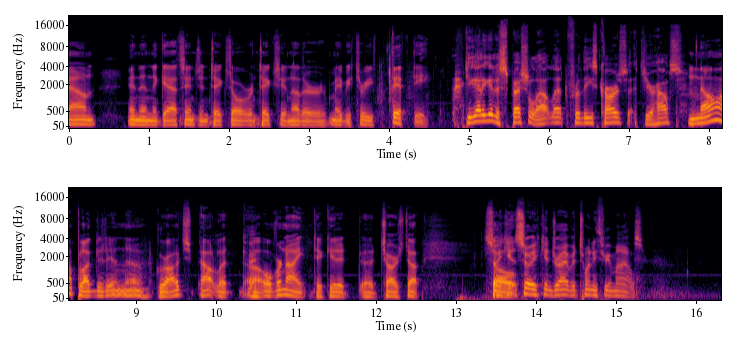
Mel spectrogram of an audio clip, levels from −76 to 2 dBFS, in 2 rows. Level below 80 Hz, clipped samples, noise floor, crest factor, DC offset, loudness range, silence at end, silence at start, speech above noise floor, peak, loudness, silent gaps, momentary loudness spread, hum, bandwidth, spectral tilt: -54 dBFS; under 0.1%; -55 dBFS; 20 dB; under 0.1%; 3 LU; 1 s; 0 s; 31 dB; -4 dBFS; -24 LUFS; none; 9 LU; none; 17 kHz; -5 dB/octave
